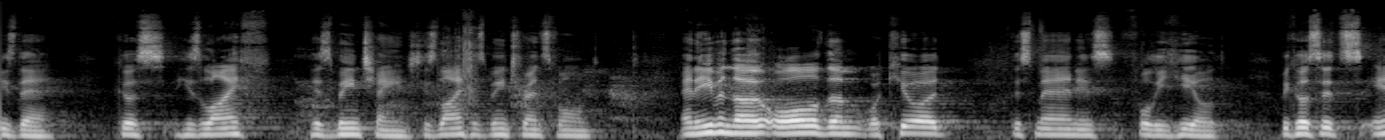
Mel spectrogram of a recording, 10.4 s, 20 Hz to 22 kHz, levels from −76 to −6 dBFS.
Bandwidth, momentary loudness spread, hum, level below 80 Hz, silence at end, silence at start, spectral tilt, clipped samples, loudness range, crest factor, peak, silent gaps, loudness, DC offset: 17.5 kHz; 14 LU; none; -58 dBFS; 0 s; 0 s; -5 dB/octave; under 0.1%; 6 LU; 18 dB; -4 dBFS; none; -22 LUFS; under 0.1%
